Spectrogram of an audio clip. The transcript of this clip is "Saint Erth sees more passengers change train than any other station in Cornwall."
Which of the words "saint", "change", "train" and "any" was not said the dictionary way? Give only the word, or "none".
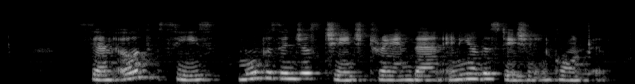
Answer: saint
